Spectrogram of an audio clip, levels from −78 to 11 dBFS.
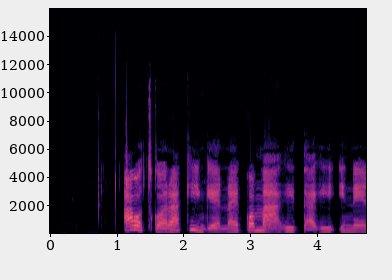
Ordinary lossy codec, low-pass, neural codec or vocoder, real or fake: AAC, 48 kbps; 14.4 kHz; none; real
